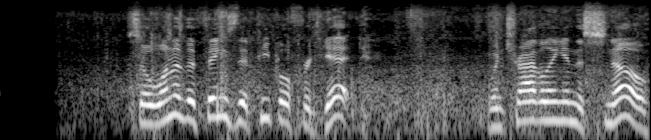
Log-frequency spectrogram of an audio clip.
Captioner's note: snow crunching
